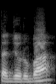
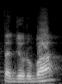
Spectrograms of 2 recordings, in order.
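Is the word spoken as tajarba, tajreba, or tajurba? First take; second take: tajurba; tajurba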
